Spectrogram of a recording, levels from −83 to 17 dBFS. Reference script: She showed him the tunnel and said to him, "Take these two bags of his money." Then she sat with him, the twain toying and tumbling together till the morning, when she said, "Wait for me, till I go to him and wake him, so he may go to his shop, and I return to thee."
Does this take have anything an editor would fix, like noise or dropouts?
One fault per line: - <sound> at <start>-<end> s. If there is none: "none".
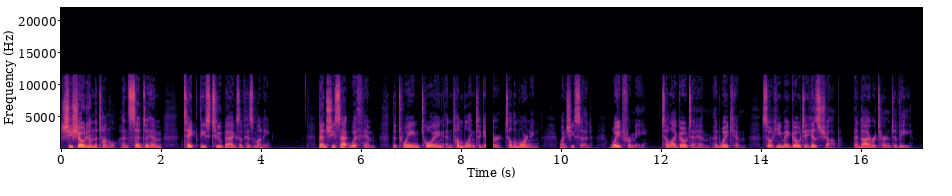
- dropout at 8.5-8.6 s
